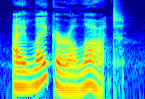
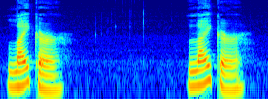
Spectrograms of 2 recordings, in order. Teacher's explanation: I took off the H sound of the word her and linked the remainder of the word to the word like. I ended up with liker.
